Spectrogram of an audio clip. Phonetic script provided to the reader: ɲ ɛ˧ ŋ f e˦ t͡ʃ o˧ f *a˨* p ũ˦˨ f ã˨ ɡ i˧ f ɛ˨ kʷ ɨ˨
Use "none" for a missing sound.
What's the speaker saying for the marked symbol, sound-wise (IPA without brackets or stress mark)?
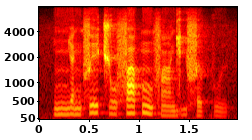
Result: a˦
